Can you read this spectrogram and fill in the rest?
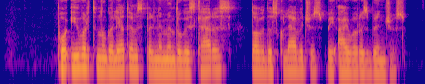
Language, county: Lithuanian, Vilnius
